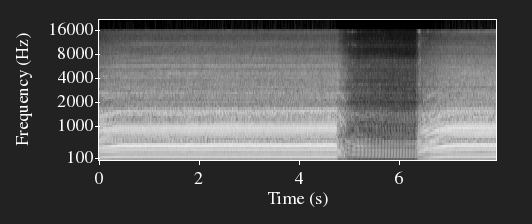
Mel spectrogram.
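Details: Honda HHH25 trimmer after carburetor clean, previously cutting out at full revs: steady high-revving buzz holds evenly, dips briefly as throttle eases, picks back up without cutting out; running properly, oil seems overfilled.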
